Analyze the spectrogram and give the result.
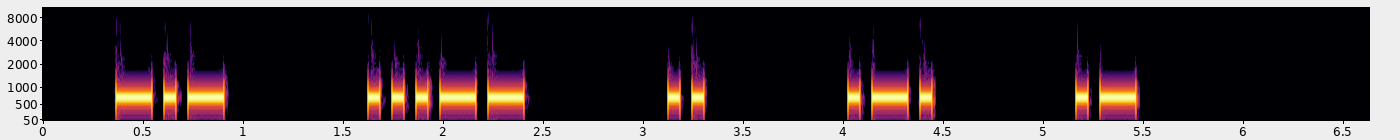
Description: Morse code, heard as a keyed tone, about 20 wpm, spaced as for 9 wpm, 700 Hz. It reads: K3IRA
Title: USA Call Signs - 5 Characters - 4x Character Spacing - 20wpm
